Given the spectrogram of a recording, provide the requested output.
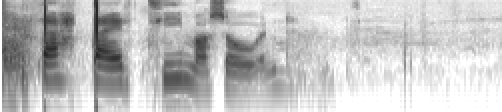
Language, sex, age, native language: Icelandic, female, 20-29, Icelandic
